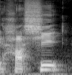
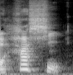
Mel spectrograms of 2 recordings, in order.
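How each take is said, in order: First: Rising pitch on hashi; pitch accent. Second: Hashi high then low, the chopstick word; falling pitch on hashi; pitch accent. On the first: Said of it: "that means bridge". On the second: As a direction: start hashi high and drop on shi. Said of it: "pronounced higher or lower". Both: Shown as a demonstration.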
